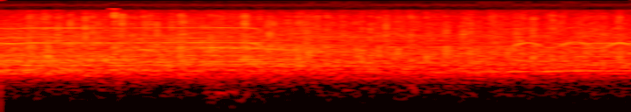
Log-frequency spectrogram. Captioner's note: cheers and applause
